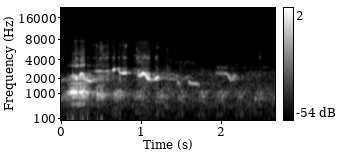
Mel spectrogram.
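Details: Spring thrush (sabiá) song, a short run of bright whistled notes, some sliding downward, ending in a softer fading phrase.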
